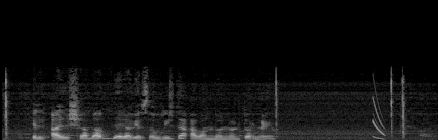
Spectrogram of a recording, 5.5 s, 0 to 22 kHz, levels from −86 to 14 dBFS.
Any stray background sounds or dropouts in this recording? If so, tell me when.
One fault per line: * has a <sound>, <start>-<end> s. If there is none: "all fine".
* has a chirp, 4.7-4.8 s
